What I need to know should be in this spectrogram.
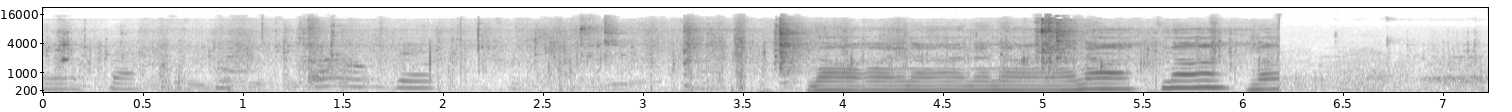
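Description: A young child talks in a sing-song voice close by.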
